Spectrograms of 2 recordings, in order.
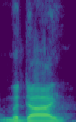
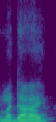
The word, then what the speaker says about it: Madai: Madai? Yeah, is that it? Madai?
